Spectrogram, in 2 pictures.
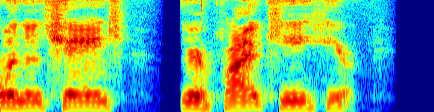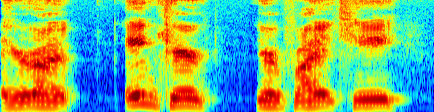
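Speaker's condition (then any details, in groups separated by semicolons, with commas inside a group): Cerebral palsy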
